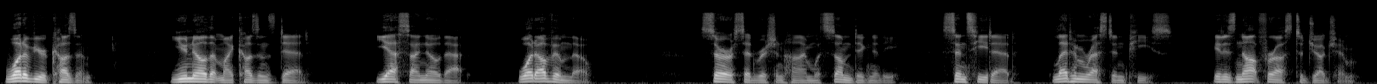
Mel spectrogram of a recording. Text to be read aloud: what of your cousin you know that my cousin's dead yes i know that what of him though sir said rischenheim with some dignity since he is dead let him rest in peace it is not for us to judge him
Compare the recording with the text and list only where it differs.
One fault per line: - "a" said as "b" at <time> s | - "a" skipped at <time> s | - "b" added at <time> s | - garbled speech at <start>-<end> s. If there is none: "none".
- "is" skipped at 9.9 s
